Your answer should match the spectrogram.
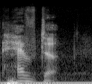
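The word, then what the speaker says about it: Skövde: It's spelt Skovdi, Okay. but I went to Wikipedia, and Wikipedia told me it was pronounced Hevda, so who knows.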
